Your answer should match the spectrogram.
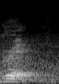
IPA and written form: grɪn (grin)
